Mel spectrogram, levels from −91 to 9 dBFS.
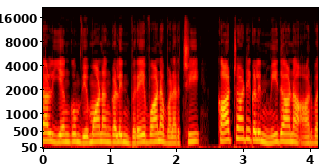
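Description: No technical fault stood out on listening to this speech recording.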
